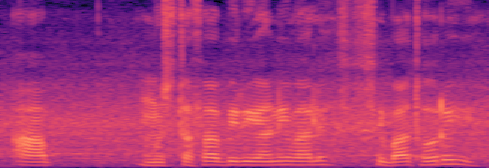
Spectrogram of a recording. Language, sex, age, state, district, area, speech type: Urdu, male, 18-30, Delhi, South Delhi, urban, spontaneous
